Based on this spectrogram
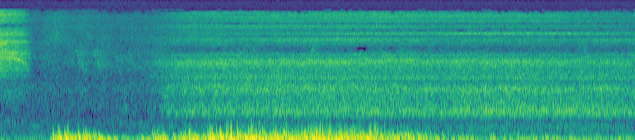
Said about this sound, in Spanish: Cierro mis ojos y hago tres respiraciones profundas, suaves con amor.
